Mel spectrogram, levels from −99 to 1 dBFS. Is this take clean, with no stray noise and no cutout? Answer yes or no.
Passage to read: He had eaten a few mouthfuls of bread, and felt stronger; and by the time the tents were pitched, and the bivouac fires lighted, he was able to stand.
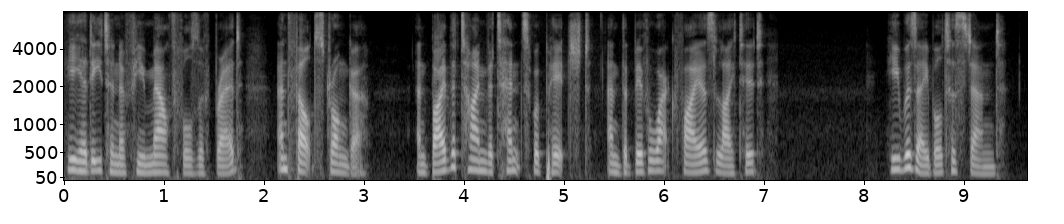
yes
